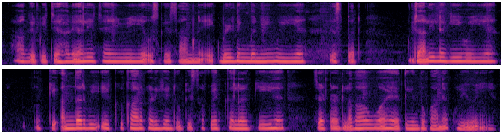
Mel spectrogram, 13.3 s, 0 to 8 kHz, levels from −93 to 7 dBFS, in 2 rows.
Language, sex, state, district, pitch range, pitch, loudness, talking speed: Hindi, female, Jharkhand, Sahebganj, 175-190 Hz, 185 Hz, -33 LUFS, 180 wpm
